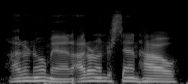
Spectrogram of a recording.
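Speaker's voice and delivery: normal talking voice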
